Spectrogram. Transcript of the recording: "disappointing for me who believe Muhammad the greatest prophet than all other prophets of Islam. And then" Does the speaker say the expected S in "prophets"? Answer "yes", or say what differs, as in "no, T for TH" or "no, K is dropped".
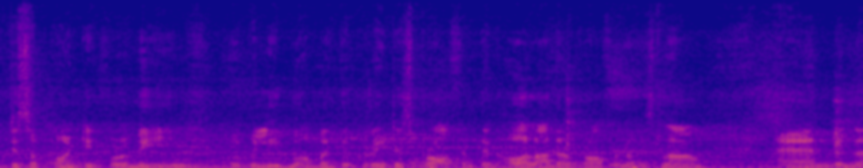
no, S is dropped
